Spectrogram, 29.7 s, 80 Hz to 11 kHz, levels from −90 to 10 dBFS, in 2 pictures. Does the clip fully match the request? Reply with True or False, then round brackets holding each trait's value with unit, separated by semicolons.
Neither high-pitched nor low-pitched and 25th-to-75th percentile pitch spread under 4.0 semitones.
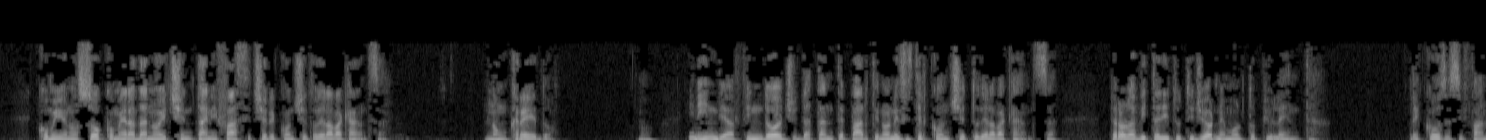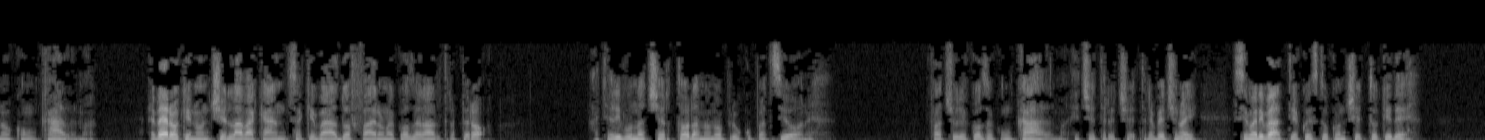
False (105 Hz; 3.6 semitones)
